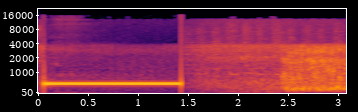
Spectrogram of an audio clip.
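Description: A telephone ringback tone: one loud, steady, mid-pitched electronic beep lasting about a second and a half, then it cuts off abruptly, leaving a soft line hiss that grows slightly louder.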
